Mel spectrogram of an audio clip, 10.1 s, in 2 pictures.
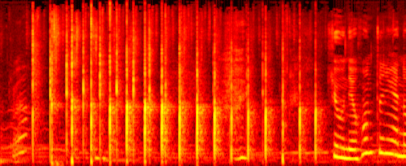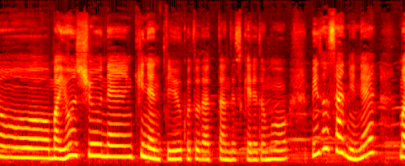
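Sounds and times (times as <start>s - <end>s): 
hand clapping: 0.0s - 4.4s
speech: 4.2s - 10.1s.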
